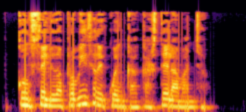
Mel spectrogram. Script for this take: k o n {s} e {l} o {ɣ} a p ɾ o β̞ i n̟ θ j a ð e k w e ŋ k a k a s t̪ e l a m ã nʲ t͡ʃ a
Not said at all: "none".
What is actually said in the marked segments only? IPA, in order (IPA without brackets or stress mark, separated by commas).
θ, ʎ, ð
